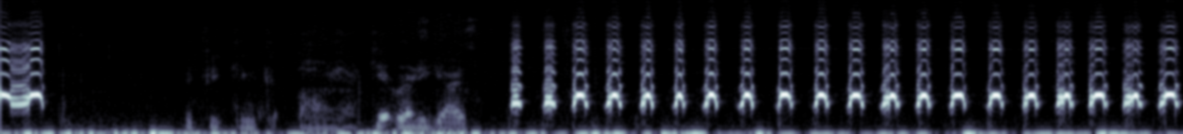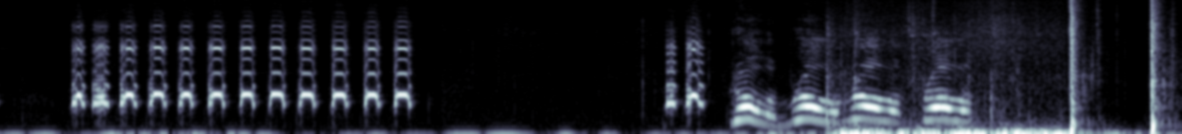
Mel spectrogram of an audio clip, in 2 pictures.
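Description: Geese honk in quick, repeated calls.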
